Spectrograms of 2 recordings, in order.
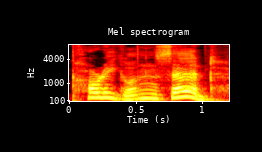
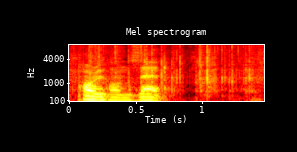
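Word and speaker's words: Porygon-Z: Porygon Z damn see I think it's Zed right because in in hisum 11 when they do the move triangle Zed they call it triangle Zed they don't call it triangle Z so I'm calling it Porygon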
